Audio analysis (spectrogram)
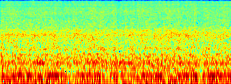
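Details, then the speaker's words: Restored high-school car started under its own power with no primer fuel, cold, choke held, distributor being adjusted: even, steady engine note under a loud hiss, no misses or knocks; healthy, smooth idle. "Look at that. Wow. You like that, Justin? Sounds healthy. What? Sounds healthy. What?"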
